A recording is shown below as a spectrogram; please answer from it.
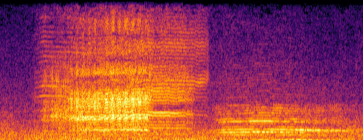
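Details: Two sheep bleats follow each other: first a loud, bright, quavering cry lasting over a second, then a lower, softer, steadier bleat trailing off.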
